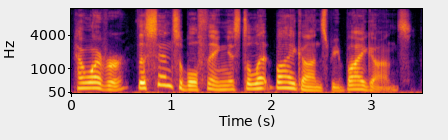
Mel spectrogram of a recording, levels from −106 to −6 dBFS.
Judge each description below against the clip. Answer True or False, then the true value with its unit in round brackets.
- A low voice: False (180 Hz)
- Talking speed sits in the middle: True (170 wpm)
